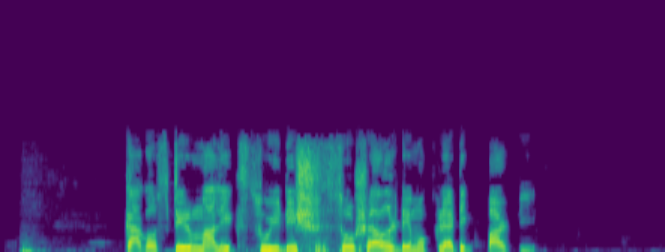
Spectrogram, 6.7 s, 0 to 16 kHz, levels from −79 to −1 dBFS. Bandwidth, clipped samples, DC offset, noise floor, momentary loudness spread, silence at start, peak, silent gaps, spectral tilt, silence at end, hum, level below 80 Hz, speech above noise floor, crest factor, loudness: 7.8 kHz; under 0.1%; under 0.1%; -70 dBFS; 17 LU; 0.2 s; 0 dBFS; none; -5 dB/octave; 1.35 s; none; -46 dBFS; 56 dB; 16 dB; -14 LUFS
